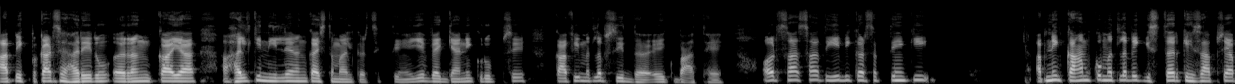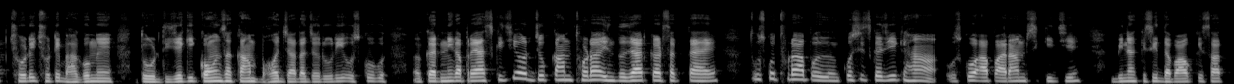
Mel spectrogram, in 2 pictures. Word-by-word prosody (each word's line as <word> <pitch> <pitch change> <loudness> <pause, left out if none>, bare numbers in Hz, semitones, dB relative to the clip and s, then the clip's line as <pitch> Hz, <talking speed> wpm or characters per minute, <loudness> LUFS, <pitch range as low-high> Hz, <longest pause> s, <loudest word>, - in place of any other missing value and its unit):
आप 130 +1 +6
एक 145 -1 0
प्रकार 150 -1 +4
से 150 - 0
हरे 135 +3 +4
रो 145 +1 -1
रंग 140 +2 +4
का 150 -1 +8
या 145 0 +7 0.4
हल्के 155 +7 +4
नीले 155 -1 +2
रंग 150 -1 -1
का 145 - +5
इस्तेमाल 120 -4 -1
कर 115 - -8
सकते 125 +1 -15
हैं। 115 +1 -8
ये 145 +5 -1
वैज्ञानिक 135 +1 -1
रूप 135 -2 -6
से 160 0 -7 0.3
काफ़ी 145 +4 0
मतलब 165 +1 -4
सिद्ध 145 -6 -5
एक 110 +1 -3
बात 95 0 -7
है। 100 -1 -10 0.4
और 190 - +2
साथ-साथ 200 +1 -3
ये 190 +1 0
भी 190 - -4
कर 190 +1 -1
सकते 185 +2 -7
हैं 190 -1 +2
कि 205 +1 -4 1.1
अपने 195 +2 +4
काम 185 +2 +5
को 210 - +1
मतलब 195 0 0
एक 170 -4 -1
स्तर 180 +4 +2
के 170 - +2
हिसाब 150 -1 0
से 175 - +2
आप 170 0 +1
छोटे-छोटे 155 0 -2
भागों 125 +1 -1
में 140 -1 +1 0.3
तोड़ 125 -3 +1
दीजिए, 125 +5 0
कि 155 +2 -2
कौन-सा 155 +1 +3
काम 145 -1 +2
बहुत 135 +5 -1
ज़्यादा 130 0 0
ज़रूरी 130 +2 -5
है 150 - -3
उसको 145 +2 -7 0.5
करने 155 +1 +3
का 170 - +4
प्रयास 175 0 +5
कीजिए, 205 +8 -5
और 255 - +2
जो 210 +2 -2
काम 205 0 -1
थोड़ा 205 +1 +4
इंतजार 180 0 +3
कर 185 -1 +4
सकता 170 0 -1
है, 160 +1 +1 0.4
तो 240 - -10
उसको 235 +3 -5
थोड़ा 230 -2 0
आप 220 - 0 0.4
कोशिश 205 0 -6
कीजिए 195 +1 -1
कि 195 - -7
हाँ, 170 -5 -2
उसको 150 +6 -6
आप 165 - -7
आराम 160 +2 +2
से 160 -1 -11
कीजिए 155 +2 -7 0.3
बिना 145 +3 -1
किसी 150 0 -6
दबाव 135 -1 +1
के 145 - -9
साथ। 140 +1 -1
155 Hz, 215 wpm, -23 LUFS, 140-180 Hz, 1.1 s, का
